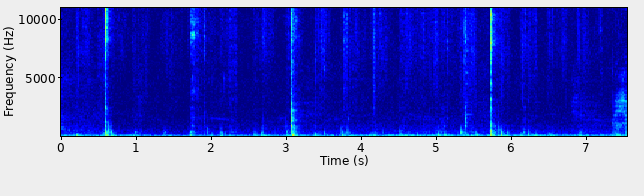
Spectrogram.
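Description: Cooked chicken being shredded for patties with utensils: quiet soft scraping and rustling broken by a few sharp metallic clinks spaced a couple of seconds apart, close and fairly faint.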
